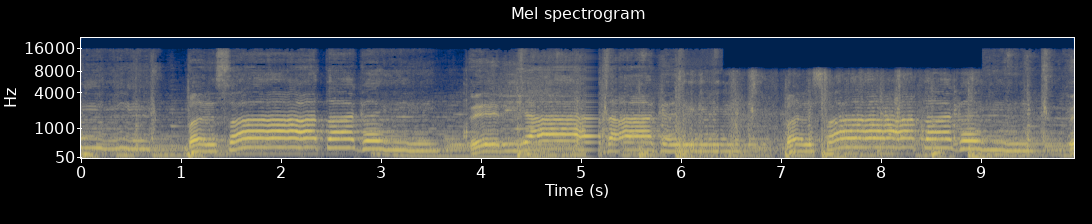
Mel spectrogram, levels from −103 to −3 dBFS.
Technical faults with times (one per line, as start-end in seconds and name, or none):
5.05-5.19 call audio freeze
5.35-5.39 short concealed packet loss
5.97-9.07 call bitrate drop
